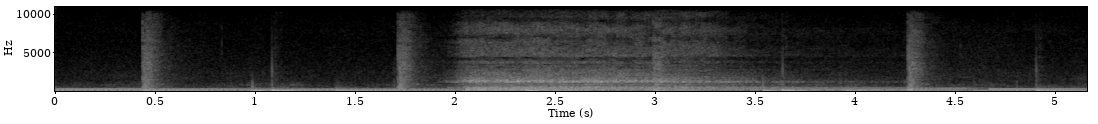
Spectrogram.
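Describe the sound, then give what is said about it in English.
A single deep inhale during a relaxation breathing exercise, a soft airy draw of breath lasting about a second, set over steady low background music that carries on through the held breath. “Let's take a deep breath. Inhale. Hold it.”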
